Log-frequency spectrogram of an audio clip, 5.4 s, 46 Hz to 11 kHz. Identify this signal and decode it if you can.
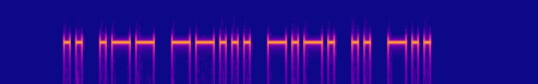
Morse code, heard as a keyed tone, about 20 wpm, 700 Hz. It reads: IW7CID
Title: DXCC-100 Call Signs - 6 Characters - Repeated 2x - 20wpm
